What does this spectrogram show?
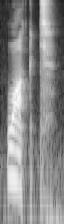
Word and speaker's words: walked: Walked has a t sound. Walked. Played has a d sound.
